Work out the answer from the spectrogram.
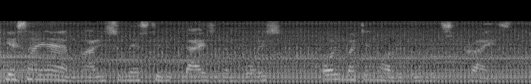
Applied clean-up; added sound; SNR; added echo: none; Engine starting; 2 dB; none.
